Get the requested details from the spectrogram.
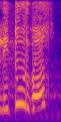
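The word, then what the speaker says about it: λειτουργός: de ministro, que es la palabra liturgos, que se la pronuncia como liturgo.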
